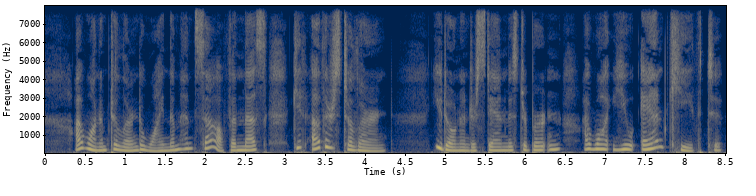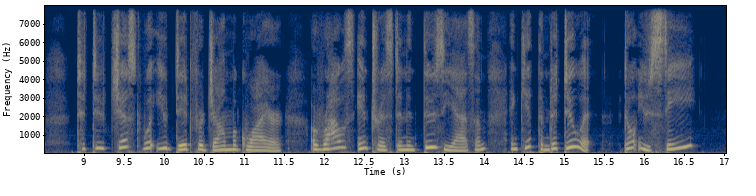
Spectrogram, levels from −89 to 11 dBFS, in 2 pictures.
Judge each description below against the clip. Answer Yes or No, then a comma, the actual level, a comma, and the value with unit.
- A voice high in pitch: Yes, high, 235 Hz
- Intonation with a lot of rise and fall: Yes, wide, 6.6 semitones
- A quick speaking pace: No, average, 175 wpm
